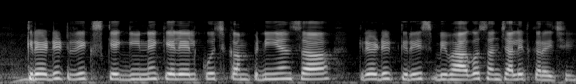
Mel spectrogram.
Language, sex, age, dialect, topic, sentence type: Magahi, female, 25-30, Western, banking, statement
